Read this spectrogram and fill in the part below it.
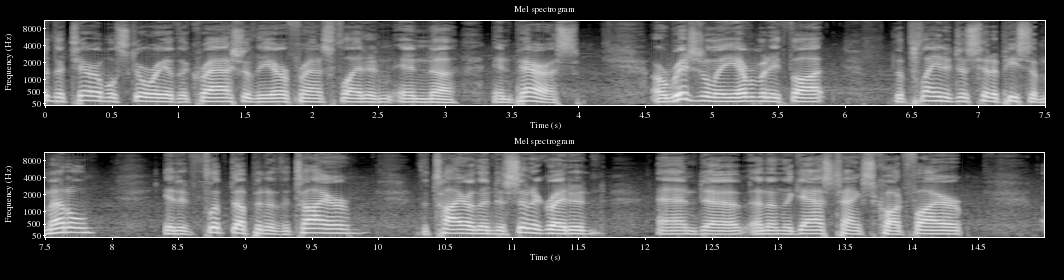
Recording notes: from Dulles International Airport in Washington, DC.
